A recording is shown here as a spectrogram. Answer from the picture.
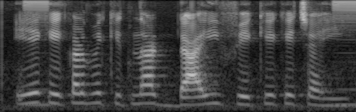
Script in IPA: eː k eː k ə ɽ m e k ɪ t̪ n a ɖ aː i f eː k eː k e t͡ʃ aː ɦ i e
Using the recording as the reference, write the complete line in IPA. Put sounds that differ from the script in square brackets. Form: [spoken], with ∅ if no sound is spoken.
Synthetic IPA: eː k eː k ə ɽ m [ẽ] k ɪ t̪ n a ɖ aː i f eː k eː k e t͡ʃ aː ɦ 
